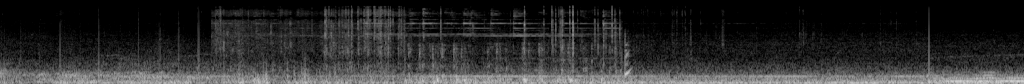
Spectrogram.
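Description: Steady low rumble of city street traffic with a steady hum that stops near the end. For a few seconds in the middle a higher hissing noise joins in.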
